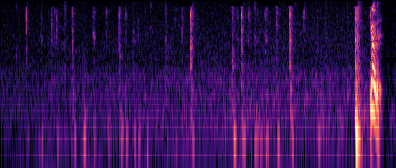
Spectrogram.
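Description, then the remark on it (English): Quiet keyboard typing: irregular bursts of small, quick key clicks in uneven clusters, ending with a couple of louder, sharper clacks. “I hear typing.”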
